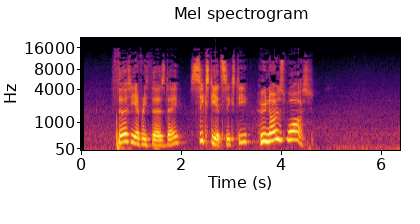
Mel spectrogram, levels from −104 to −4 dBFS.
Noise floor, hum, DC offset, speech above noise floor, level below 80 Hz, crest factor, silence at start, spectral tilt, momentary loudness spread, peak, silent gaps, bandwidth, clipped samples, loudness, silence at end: -49 dBFS; none; under 0.1%; 37 dB; -44 dBFS; 14 dB; 0.7 s; -4.5 dB/octave; 11 LU; 0 dBFS; none; 13.5 kHz; under 0.1%; -13 LUFS; 1.8 s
